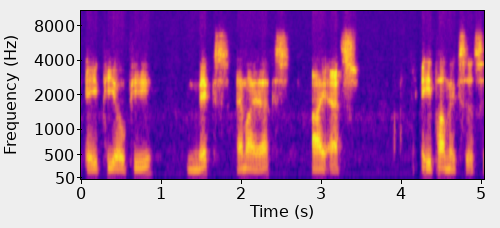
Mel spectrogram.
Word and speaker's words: apomixis: apomixis, Eagle.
